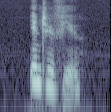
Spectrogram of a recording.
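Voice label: "interview", US English; pronunciations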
